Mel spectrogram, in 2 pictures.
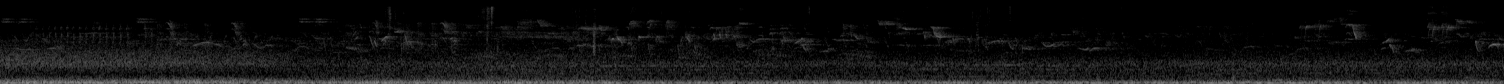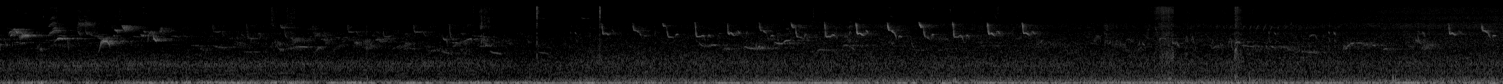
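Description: Several songbirds singing and calling over a steady low rumble. Near the end one bird repeats a short high note about twice a second.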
